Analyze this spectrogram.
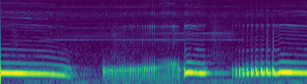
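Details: Puter pelung, the Barbary dove, calling in a lure track for young doves: the tail of a long low coo drooping away, a rough buzzing warble, a short clear note, then a quick throbbing chuckle rising into a steady coo.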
